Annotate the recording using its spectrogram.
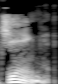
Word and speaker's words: Jing: So they had concepts like Jing, and that's spelled J-I-N-G. We transliterate it as Jing.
